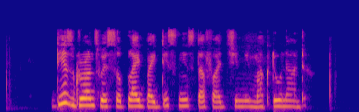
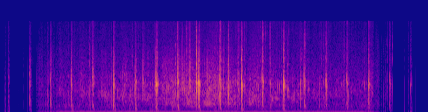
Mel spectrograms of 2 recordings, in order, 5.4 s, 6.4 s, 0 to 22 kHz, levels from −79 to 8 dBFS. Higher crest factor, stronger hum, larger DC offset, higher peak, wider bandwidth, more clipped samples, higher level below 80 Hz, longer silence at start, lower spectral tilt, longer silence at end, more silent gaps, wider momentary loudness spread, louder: second, 18 dB vs 30 dB; neither; second, under 0.1% vs 0.2%; about the same, -2 dBFS vs 0 dBFS; second, 8 kHz vs 10.5 kHz; neither; about the same, -62 dBFS vs -64 dBFS; first, 0.75 s vs 0.1 s; first, -4 dB/octave vs -2 dB/octave; first, 0.8 s vs 0.25 s; second, none vs 0.13-0.40 s, 5.91-6.06 s; second, 12 LU vs 23 LU; first, -18 LUFS vs -29 LUFS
